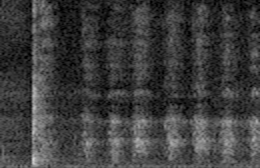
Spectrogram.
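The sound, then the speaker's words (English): Coughing from a person in a conversation, one sharp bark followed by a rapid, rhythmic run of smaller hacking bursts, all fairly faint. “it's hard to talk while you're coughing”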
